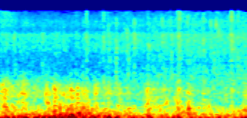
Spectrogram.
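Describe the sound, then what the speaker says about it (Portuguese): Acid rain pours down during a storm in the survival video game Icarus, with heavy steady rainfall and low rumbling thunder filling the short stretch, dense and continuous with no voices. "Ah, entendi. A chuva ácida."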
